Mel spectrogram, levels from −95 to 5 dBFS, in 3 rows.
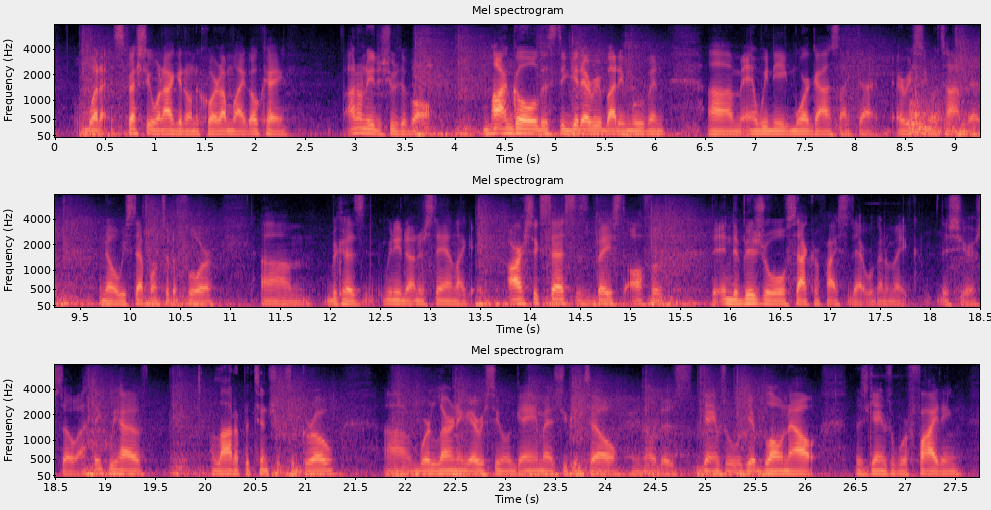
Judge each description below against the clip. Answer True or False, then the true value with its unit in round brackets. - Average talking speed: False (220 wpm)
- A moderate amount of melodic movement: False (2.2 semitones)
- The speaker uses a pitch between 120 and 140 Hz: False (95 Hz)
